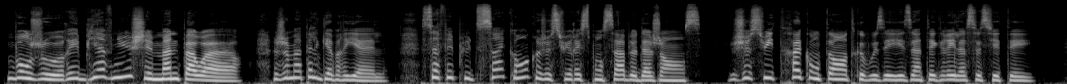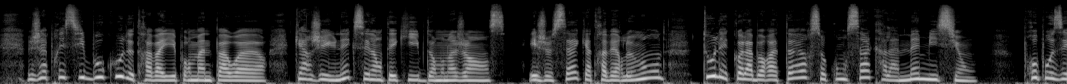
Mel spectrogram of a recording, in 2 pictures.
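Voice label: French; manpower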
